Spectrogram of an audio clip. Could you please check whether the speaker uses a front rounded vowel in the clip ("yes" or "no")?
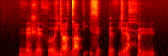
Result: yes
